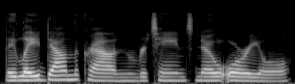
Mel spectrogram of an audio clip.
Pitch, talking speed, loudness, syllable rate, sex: 180 Hz, 185 wpm, -17 LUFS, 4.6 syllables/s, female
